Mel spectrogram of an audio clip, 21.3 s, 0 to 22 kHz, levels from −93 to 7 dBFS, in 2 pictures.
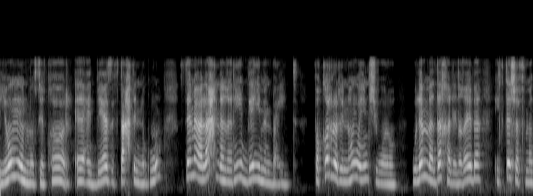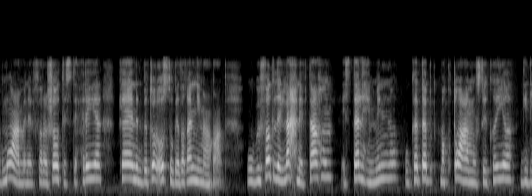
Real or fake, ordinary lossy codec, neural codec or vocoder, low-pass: fake; MP3, 96 kbps; codec, 16 kHz, 4 kbps, FunCodec, trained on LibriTTS, 50 frames a second; 7.2 kHz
